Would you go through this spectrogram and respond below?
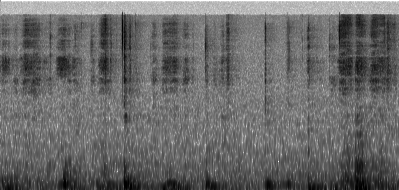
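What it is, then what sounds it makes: Printed paper sheet. A long nail scratches across a thin paper sheet printed with lyrics, lying flat, as it traces the text. Soft, bright scratchy strokes come in short bursts over quiet, dull low thuds, with brief pauses between strokes.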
